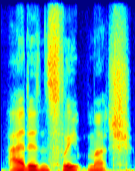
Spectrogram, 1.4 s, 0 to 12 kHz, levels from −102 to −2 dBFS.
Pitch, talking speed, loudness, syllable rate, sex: 135 Hz, 175 wpm, -16 LUFS, 3.4 syllables/s, male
